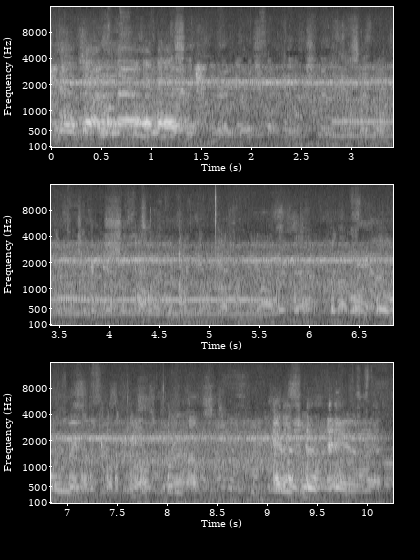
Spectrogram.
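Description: Indistinct talking over a steady high-pitched whine, with a steady two-note hum for about three seconds in the middle.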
